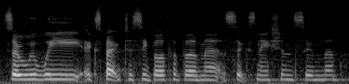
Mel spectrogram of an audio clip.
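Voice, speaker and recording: Woman interviewer with a mid-pitched voice. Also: little pitch movement, moderate pace, warm tone. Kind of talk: casual interview questions.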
